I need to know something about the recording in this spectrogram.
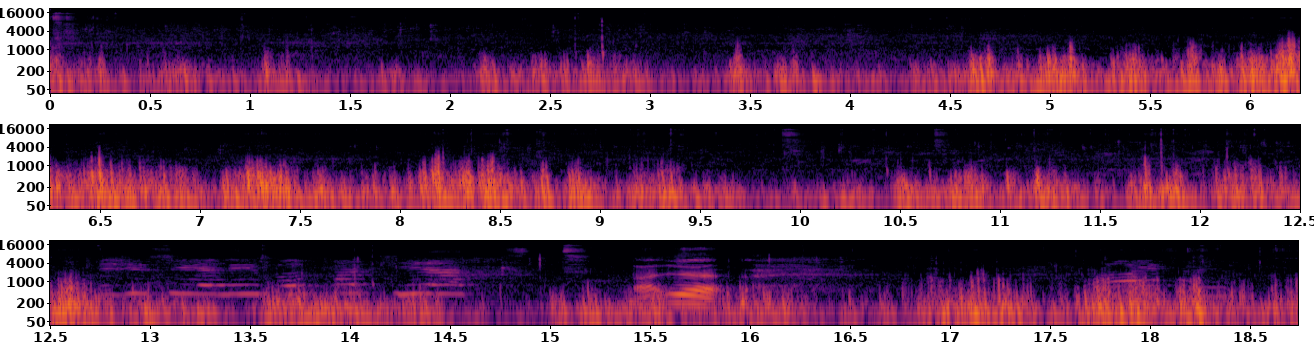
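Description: Wind gusts and rumbles across the microphone outdoors.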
